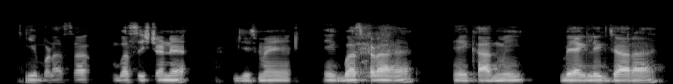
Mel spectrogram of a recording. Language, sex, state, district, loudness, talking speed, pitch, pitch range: Hindi, male, Bihar, Supaul, -20 LUFS, 170 wpm, 100 Hz, 95-105 Hz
